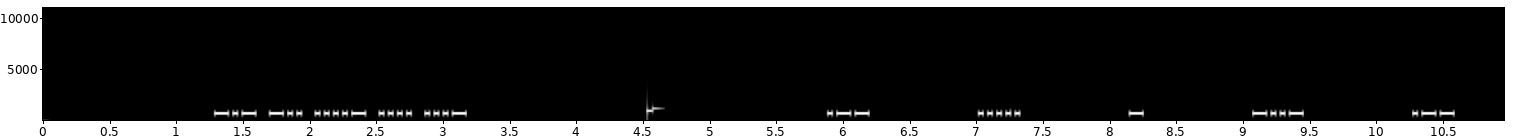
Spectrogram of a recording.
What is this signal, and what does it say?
Morse code, heard as a keyed tone, about 36 wpm, spaced as for 15 wpm, 700 Hz. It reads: KD4HV W5TXW
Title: USA Call Signs - 5 Characters - 8x Character Spacing - 35wpm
